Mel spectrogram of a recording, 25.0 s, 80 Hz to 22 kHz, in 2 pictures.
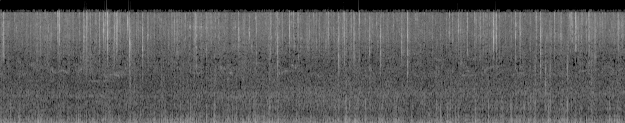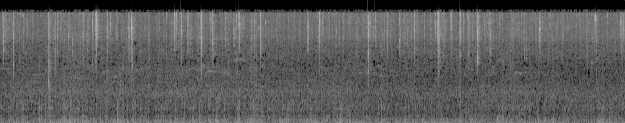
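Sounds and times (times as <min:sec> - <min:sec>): low rumble of burning: 0:00.0 - 0:25.0
wood fire crackling and popping: 0:00.0 - 0:25.0.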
